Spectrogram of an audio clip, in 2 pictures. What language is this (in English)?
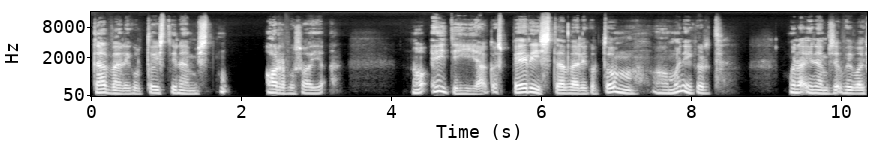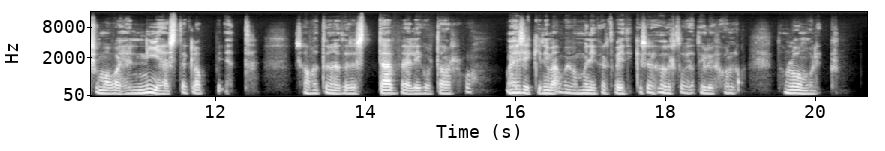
Võro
